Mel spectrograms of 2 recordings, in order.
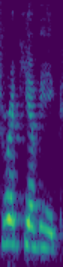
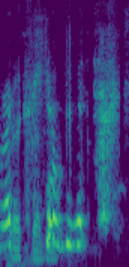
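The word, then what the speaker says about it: Reykjavík: Think about how the capital of Iceland is named. It's Reykjavik, not Reykjavik. Sorry, how was that pronounced, Meowth?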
